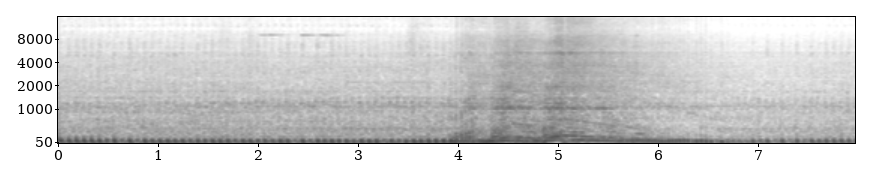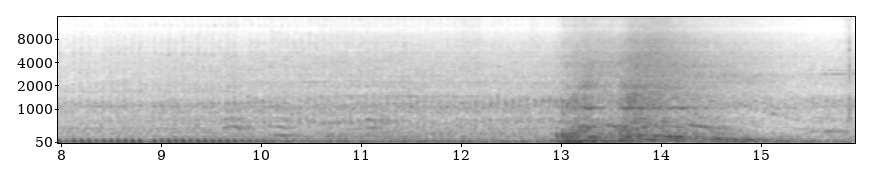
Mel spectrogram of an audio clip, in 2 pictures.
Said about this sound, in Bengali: গাড়িটির সাউন্ড দেখুন।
